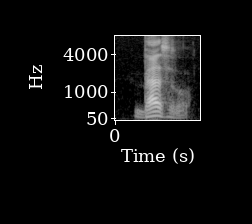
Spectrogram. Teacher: If you pronounce it Brazil, somebody, an English speaker, may think you are talking about the city of Basel in Switzerland, which has a similar sound. It has 2 syllables, but as you can hear, the stress is on the first syllable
